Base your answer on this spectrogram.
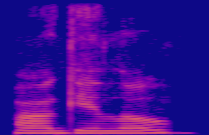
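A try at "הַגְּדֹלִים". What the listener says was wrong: Do. This is a dalid. It says hagedo. Hagedo. And then lamed with a hirik, which and hirik yud together.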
